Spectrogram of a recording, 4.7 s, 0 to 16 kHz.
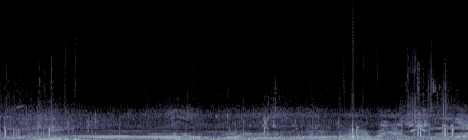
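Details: Humpback singing underwater near Maui, Hawaii, around a mother and calf interacting by a boat, a male in the background, GoPro Hero 7 Black; long sustained tonal notes and sweeping upward-curving cries over low water rumble.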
